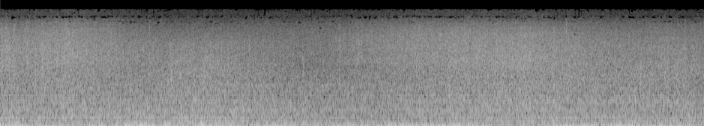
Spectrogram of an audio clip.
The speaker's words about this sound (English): And one of the joys of sitting on the boat to, the boat from Tallinn to Helsinki is you never know who you're going to bump into.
